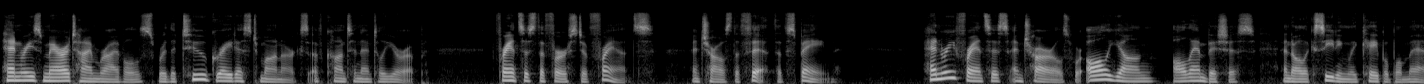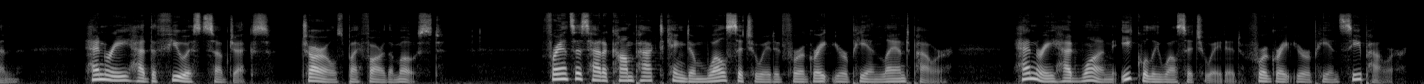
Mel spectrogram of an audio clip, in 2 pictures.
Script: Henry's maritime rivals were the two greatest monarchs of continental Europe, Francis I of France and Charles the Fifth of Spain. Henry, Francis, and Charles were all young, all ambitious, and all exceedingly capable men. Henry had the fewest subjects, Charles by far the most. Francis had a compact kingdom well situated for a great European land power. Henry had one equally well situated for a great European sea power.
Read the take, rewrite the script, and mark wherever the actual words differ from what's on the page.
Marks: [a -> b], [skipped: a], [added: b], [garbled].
Henry's maritime rivals were the two greatest monarchs of continental Europe, Francis I of France and Charles the Fifth of Spain. Henry, Francis, and Charles were all young, all ambitious, and all exceedingly capable men. Henry had the fewest subjects, Charles by far the most. Francis had a compact kingdom well situated for a great European land power. Henry had one equally well situated for a great European sea power.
